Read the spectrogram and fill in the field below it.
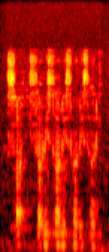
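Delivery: soft, hurried whispered apology; a real whispered apology off-mic; whispered sorry. Real, not acted. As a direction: whisper sorry under the breath, aside. Quick apology off to the side.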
